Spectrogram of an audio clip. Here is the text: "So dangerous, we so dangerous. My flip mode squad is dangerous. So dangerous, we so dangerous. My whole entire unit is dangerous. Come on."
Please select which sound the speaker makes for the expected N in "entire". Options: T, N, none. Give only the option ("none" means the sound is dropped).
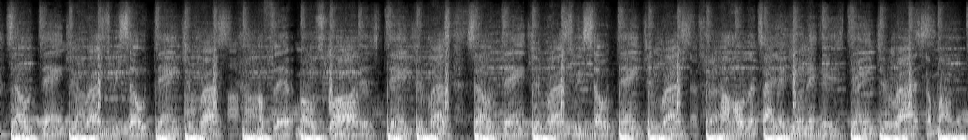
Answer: N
